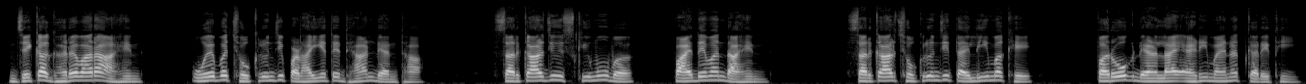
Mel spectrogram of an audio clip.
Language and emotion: Sindhi, neutral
